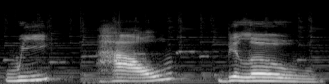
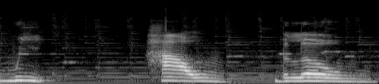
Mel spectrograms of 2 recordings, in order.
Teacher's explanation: a nossa boca né ao lábios lábios eles estão praticamente fechados ele é bem parecido com o som da letra u só que os lábios estão mais fechados do que na produção da letra u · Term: som do w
